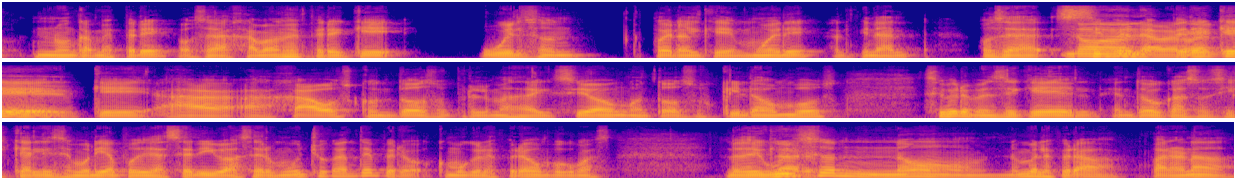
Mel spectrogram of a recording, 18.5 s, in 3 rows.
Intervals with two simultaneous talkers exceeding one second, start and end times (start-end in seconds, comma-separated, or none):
5.3-6.6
